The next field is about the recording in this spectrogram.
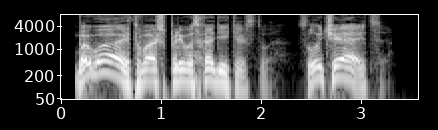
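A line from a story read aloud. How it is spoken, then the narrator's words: Sighing colonel. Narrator (Russian): вздохнул полковник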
